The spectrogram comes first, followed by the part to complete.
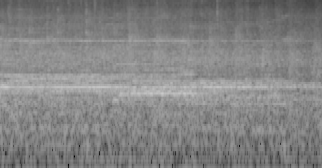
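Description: A congregation clapping and applauding, with a few faint steady tones held beneath it that fade out about three seconds in.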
